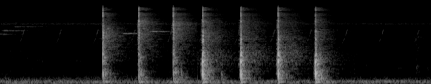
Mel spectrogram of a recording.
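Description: A hatchet knocks sharply against wood in a quick series of blows.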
